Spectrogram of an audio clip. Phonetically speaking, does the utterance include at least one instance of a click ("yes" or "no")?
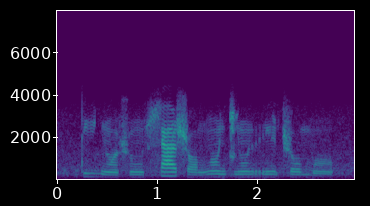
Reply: no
